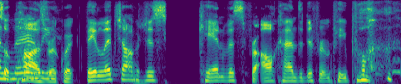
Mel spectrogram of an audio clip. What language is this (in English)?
English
